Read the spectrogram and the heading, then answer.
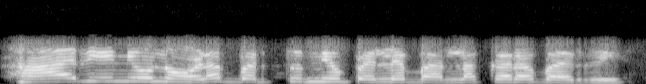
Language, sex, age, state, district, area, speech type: Kannada, female, 18-30, Karnataka, Bidar, urban, conversation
